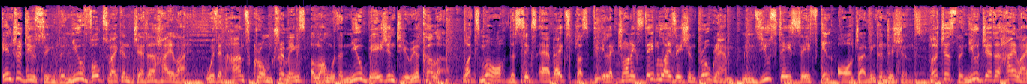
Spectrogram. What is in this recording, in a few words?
Asian English; VW The New Jetta HighLine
